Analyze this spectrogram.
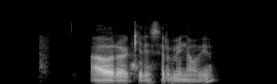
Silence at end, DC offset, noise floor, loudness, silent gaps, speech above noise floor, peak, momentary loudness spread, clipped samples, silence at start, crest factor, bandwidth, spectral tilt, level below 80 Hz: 0.65 s; under 0.1%; -85 dBFS; -23 LUFS; none; 63 dB; -4 dBFS; 14 LU; under 0.1%; 0.4 s; 22 dB; 8.2 kHz; -5.5 dB/octave; -62 dBFS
